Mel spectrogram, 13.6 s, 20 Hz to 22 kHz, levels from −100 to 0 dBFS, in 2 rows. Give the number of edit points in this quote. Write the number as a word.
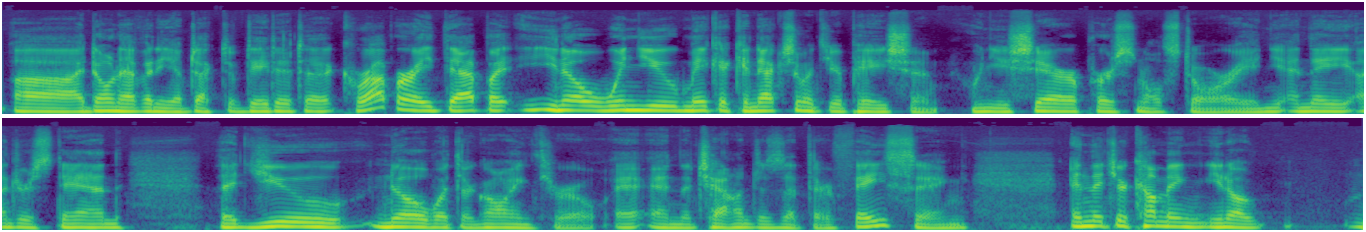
zero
